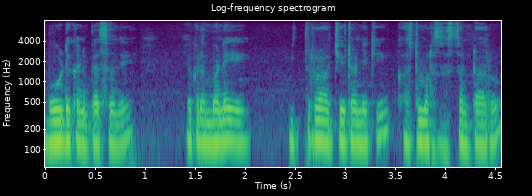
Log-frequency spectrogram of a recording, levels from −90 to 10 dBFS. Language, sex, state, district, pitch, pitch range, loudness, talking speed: Telugu, male, Andhra Pradesh, Srikakulam, 130 Hz, 125-135 Hz, -17 LUFS, 120 wpm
